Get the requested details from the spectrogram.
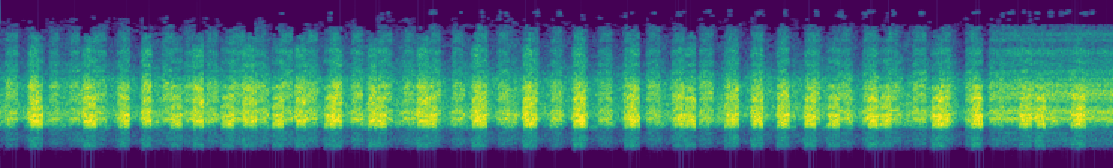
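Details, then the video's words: Midsummer chorus of cicadas in a pine forest in Greece, a loud unbroken shrill drone with quick rhythmic throbbing, roughly three pulses each second, steady throughout with nothing else audible. "Cicadas singing in midsummer - Nature sounds from the Greek fauna - Sounds of cicadas"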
